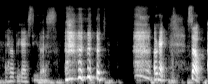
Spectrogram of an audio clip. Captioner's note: chuckles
